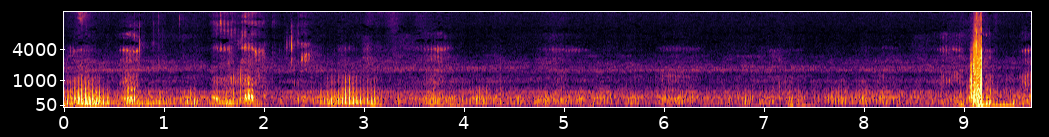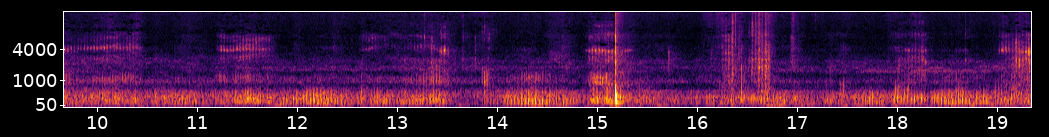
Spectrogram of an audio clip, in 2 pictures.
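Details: Domestic cat purring indoors, a soft low continuous rumble with rhythmic breathing pulses, one sharp click near the middle and a few faint rustles.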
